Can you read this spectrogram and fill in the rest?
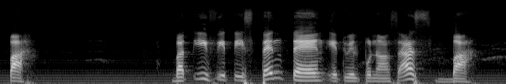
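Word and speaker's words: ぱ: Ha with maru handakuten, it will be pronounced as pa.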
